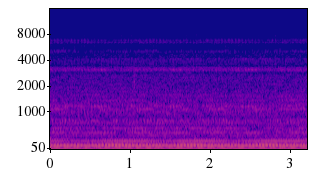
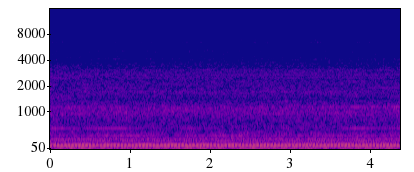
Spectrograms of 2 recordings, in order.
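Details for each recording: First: Room Essentials "Velocity" Desk Fan F-0411, single-speed, dated March 2011: low motor hum with uneven faint scraping flutter about twice a second; owner suspects the rotor is rubbing on the stator, not confirmed. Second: Room Essentials Velocity F-0411 single-speed desk fan, made March 2011: even, low steady hum with a soft airy whoosh, no wobble, rattle or vibration; runs smoothly, normal running.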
